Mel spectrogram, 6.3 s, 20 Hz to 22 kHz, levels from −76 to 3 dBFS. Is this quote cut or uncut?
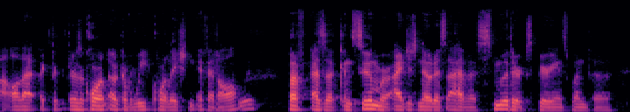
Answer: cut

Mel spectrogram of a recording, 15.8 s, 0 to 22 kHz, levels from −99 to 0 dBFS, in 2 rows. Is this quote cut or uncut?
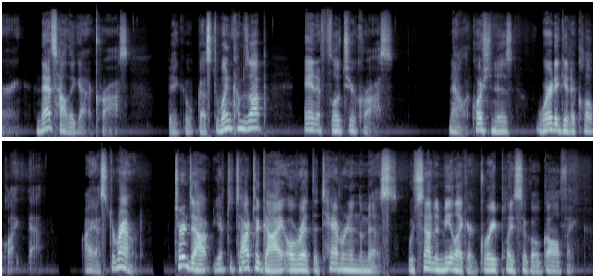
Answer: uncut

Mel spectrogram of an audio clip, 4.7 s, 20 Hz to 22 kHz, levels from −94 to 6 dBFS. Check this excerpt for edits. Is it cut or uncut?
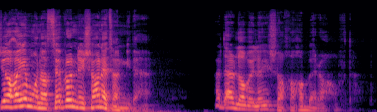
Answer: uncut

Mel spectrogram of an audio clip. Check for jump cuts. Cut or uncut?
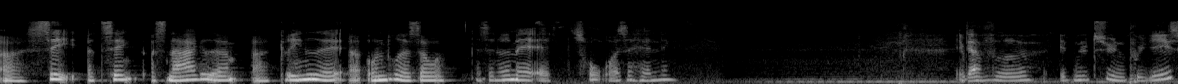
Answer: cut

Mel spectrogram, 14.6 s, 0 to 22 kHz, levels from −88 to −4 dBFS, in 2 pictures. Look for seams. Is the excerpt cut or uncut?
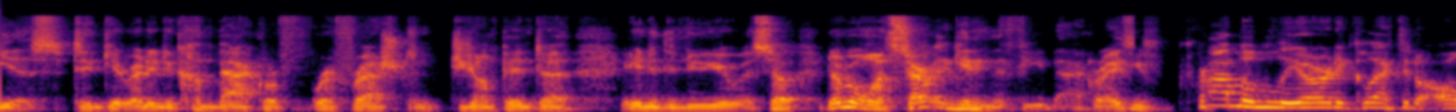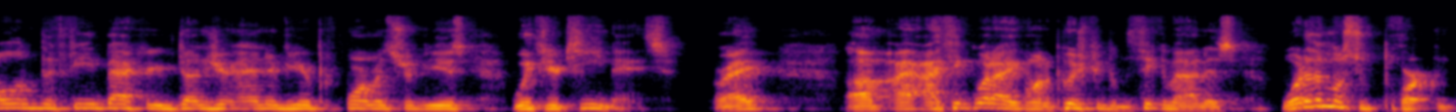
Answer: cut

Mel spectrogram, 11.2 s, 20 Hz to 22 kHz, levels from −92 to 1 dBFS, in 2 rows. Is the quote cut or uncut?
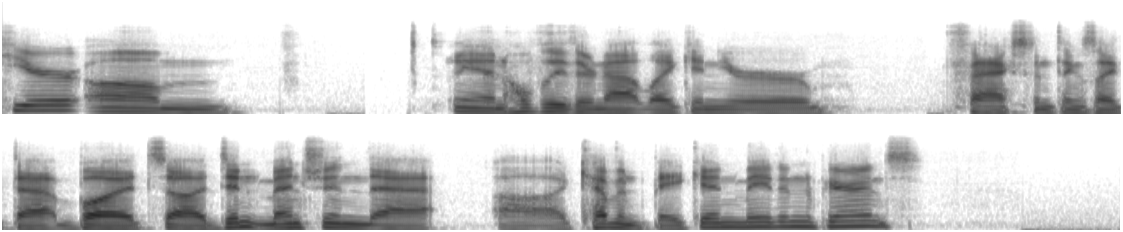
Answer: uncut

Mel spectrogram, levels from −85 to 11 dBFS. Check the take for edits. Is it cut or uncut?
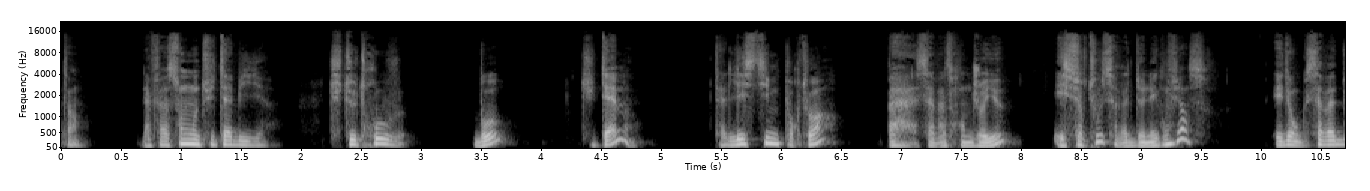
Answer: uncut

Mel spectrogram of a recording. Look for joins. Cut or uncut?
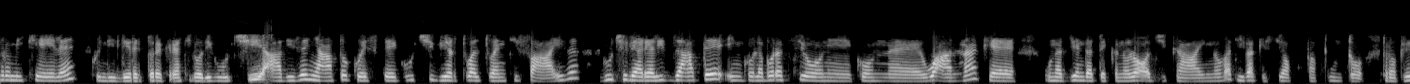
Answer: cut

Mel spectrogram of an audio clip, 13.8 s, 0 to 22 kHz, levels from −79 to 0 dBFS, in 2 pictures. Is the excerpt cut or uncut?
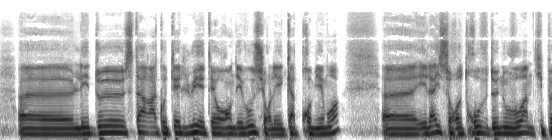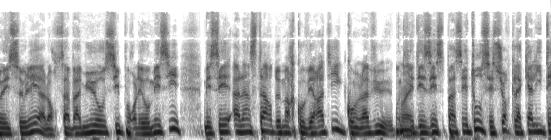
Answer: cut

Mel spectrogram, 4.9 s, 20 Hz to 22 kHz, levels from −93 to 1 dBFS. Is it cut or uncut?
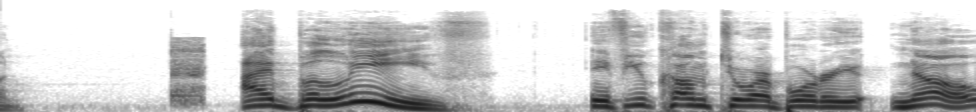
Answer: cut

